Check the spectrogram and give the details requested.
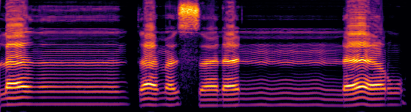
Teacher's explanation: nunnya disamarkan kepada huruf ta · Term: ikhfa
